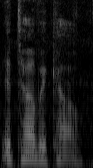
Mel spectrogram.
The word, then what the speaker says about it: Etobicoke: an independent city called Etobicoke yes that's right the KE is silent you see you see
